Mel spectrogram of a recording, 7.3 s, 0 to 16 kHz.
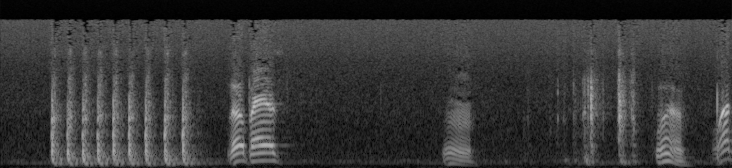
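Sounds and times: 
loud knocks on an apartment door: 0.5s - 2.1s
speech: 2.3s - 2.9s, 4.4s - 4.8s, 6.6s - 7.3s.

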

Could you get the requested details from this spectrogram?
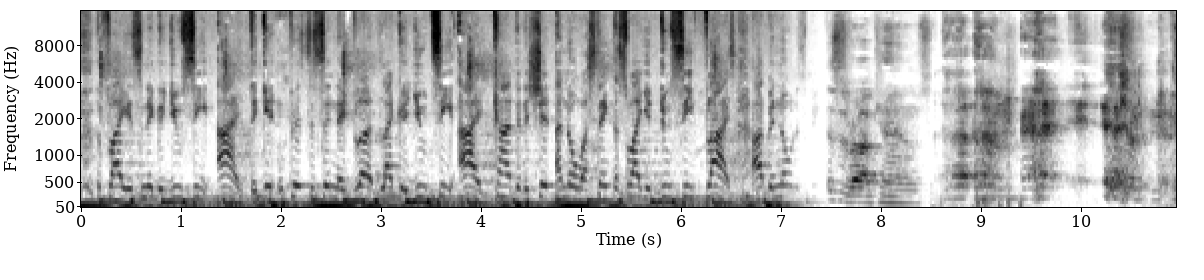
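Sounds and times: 
speech: 0.4s - 10.9s
people clearing throats: 8.5s - 10.9s.

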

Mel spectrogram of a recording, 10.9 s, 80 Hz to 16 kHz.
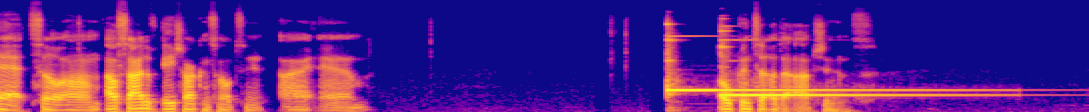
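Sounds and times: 
speech: 0.0s - 3.8s, 7.2s - 8.8s
doorbell electronic chime tone: 6.7s - 10.8s.

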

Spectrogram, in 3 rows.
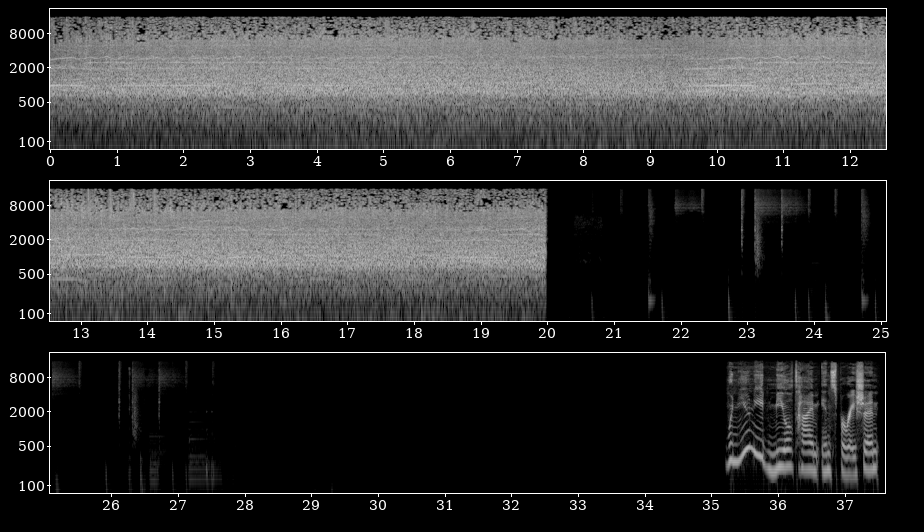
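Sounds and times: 
large crowd cheering and applauding: 0.0s - 20.0s
speech: 35.3s - 37.6s.

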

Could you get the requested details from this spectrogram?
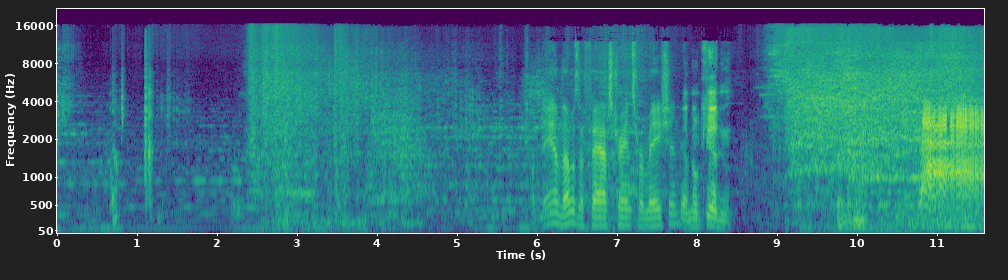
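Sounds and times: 
speech: 6.1s - 8.5s
loud piercing shriek, high and harsh: 8.8s - 11.5s
lower wavering creature cry: 9.6s - 11.5s.

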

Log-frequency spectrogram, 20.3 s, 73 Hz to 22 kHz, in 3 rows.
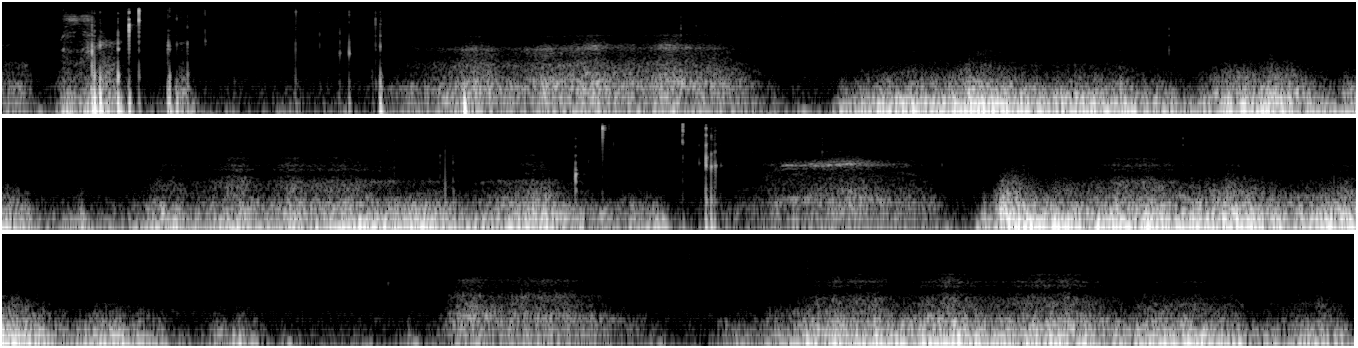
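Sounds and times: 
sharp tongue clicks: 0.3s - 2.0s, 9.0s - 11.0s
soft wet smacks: 0.4s - 2.0s, 8.6s - 10.6s
heavy breaths: 2.0s - 14.9s, 15.6s - 20.3s.

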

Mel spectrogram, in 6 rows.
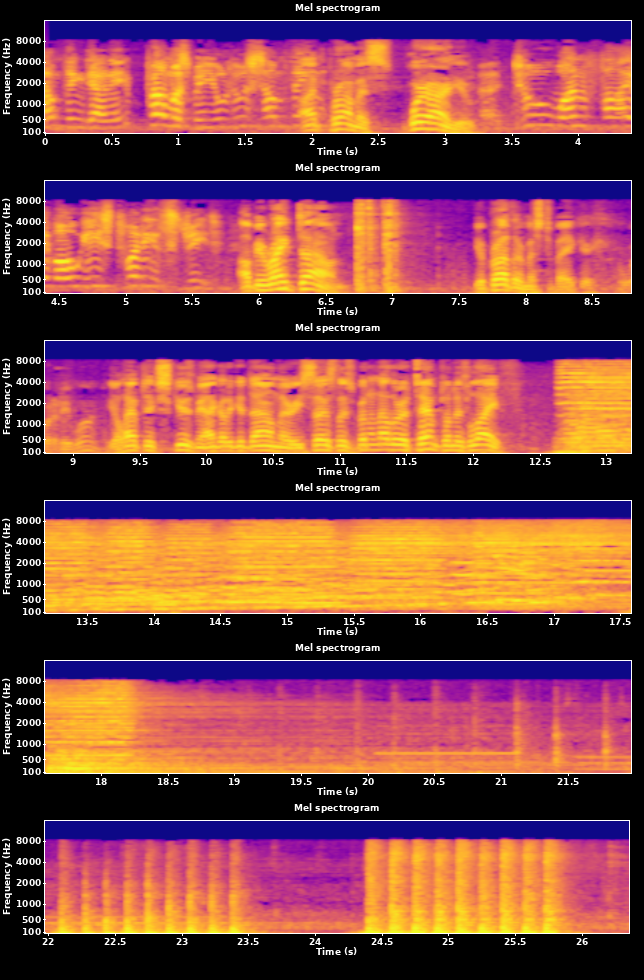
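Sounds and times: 
busier sound: 0.0s - 26.3s
speech: 0.2s - 7.0s, 7.6s - 12.8s
gentle rapid knocking: 19.3s - 23.6s, 24.4s - 26.0s.

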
